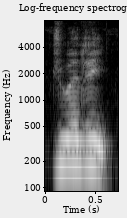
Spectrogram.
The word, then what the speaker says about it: jewelry: It's not jewelry, it's jewelry. Guys, point to be noted, this correct pronunciation is jewelry. Little R sound, jewelry.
